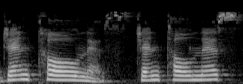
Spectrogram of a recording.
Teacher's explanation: É tl, tl. É como se você fosse do T pro L direto, ok? L, língua lá no céu da boca.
